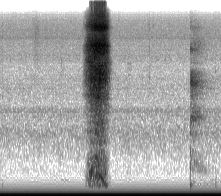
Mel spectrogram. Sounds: Sniff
